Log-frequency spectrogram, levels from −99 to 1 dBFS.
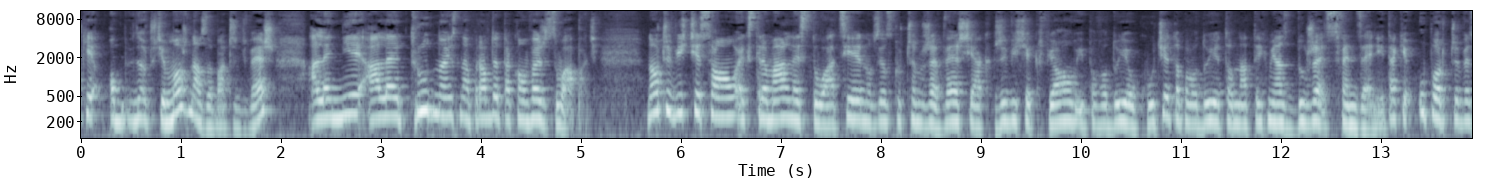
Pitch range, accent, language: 190-225 Hz, native, Polish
